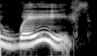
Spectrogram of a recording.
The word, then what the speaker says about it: waves: 이 waves, 파도, 파장이라는 뜻인데 이거 우리나라 사람이 발음하기 굉장히 어렵거든요. W도 있고 V도 있고 S도 있는데 입술이 그러네요. 정말 빨리 움직여야 돼요.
